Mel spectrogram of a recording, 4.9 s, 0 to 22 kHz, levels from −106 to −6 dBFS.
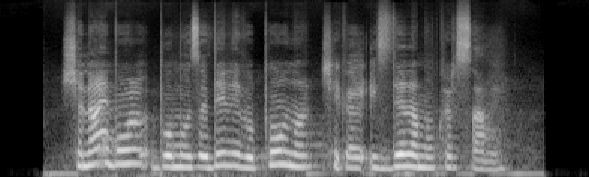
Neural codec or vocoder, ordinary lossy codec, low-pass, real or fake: codec, 44.1 kHz, 2.6 kbps, DAC; none; none; fake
